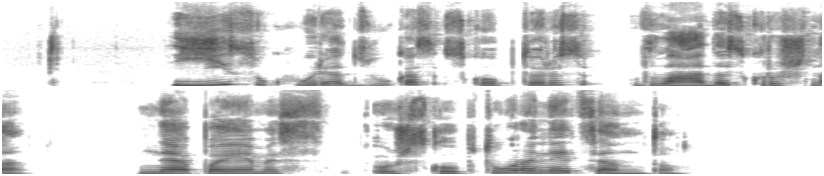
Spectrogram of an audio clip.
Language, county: Lithuanian, Vilnius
